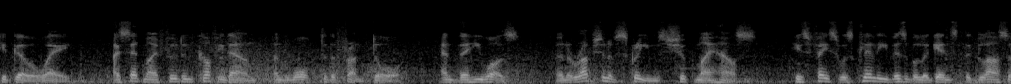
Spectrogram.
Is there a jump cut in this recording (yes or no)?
no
